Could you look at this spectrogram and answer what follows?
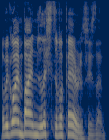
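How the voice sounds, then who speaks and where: A man co-hosting a casual podcast, quick with silly joking asides. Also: high voice, sing-song, fairly bright tone, no echo. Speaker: podcast co-host. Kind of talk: casual chat.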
